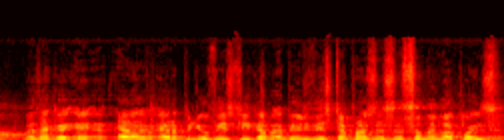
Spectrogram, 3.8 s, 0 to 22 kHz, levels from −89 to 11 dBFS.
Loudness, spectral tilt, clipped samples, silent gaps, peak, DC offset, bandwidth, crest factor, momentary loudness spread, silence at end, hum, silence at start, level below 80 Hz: -27 LUFS; -5 dB/octave; under 0.1%; none; -10 dBFS; under 0.1%; 16 kHz; 16 dB; 4 LU; 0 s; none; 0 s; -46 dBFS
